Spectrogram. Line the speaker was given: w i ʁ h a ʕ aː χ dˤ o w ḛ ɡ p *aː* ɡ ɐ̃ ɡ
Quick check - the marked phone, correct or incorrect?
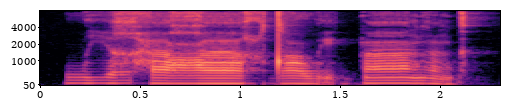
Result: incorrect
